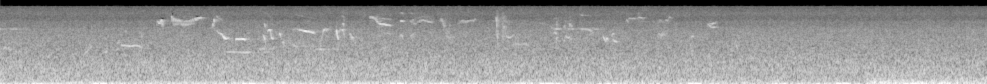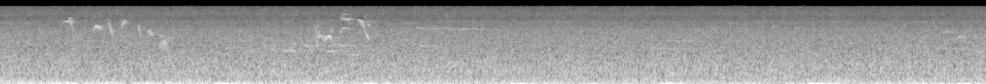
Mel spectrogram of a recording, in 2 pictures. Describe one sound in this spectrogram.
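A shallow stream rushes and splashes steadily over rocks.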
